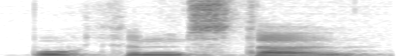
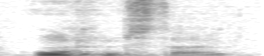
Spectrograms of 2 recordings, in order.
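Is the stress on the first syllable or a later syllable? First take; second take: later syllable; first syllable. First: The stress is on a later syllable. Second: The stress is on the first syllable. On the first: The speaker calls it wrong. "put the emphasis in the wrong place" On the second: The speaker calls it right. "Stress at the beginning"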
